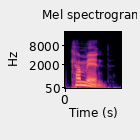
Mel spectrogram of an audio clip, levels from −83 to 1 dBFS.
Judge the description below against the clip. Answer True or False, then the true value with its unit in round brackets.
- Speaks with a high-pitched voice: True (195 Hz)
